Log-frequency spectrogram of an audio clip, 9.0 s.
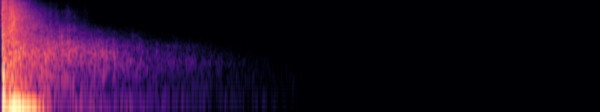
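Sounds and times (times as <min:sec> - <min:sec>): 
G36 rifle with silencer shots: 0:00.0 - 0:02.6.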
